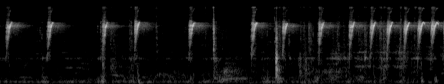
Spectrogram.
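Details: High, piercing chips from a male plain-throated sunbird in morning song aimed at rivals, starting as spaced single notes about half a second apart and quickening into a rapid run by the end.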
